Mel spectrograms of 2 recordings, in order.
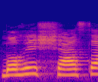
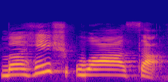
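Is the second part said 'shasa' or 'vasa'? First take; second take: shasa; vasa. First: The second part starts with a sh sound. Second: The second part starts with a v sound. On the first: The speaker calls it wrong. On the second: The speaker calls it right.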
